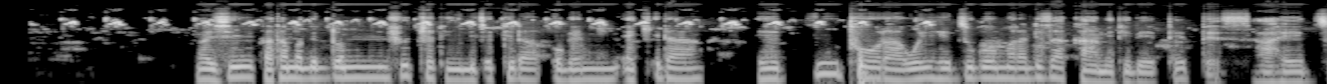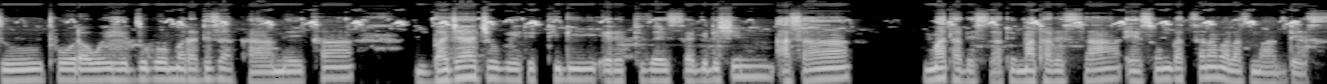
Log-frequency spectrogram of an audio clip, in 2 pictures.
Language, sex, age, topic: Gamo, male, 25-35, government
